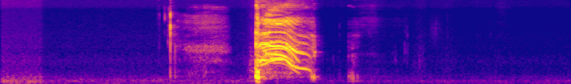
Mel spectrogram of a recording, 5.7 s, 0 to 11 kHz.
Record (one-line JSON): {"cough_length": "5.7 s", "cough_amplitude": 26028, "cough_signal_mean_std_ratio": 0.26, "survey_phase": "beta (2021-08-13 to 2022-03-07)", "age": "45-64", "gender": "Male", "wearing_mask": "No", "symptom_none": true, "smoker_status": "Never smoked", "respiratory_condition_asthma": false, "respiratory_condition_other": false, "recruitment_source": "REACT", "submission_delay": "4 days", "covid_test_result": "Negative", "covid_test_method": "RT-qPCR", "influenza_a_test_result": "Negative", "influenza_b_test_result": "Negative"}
